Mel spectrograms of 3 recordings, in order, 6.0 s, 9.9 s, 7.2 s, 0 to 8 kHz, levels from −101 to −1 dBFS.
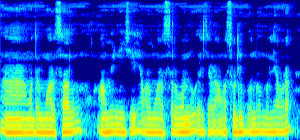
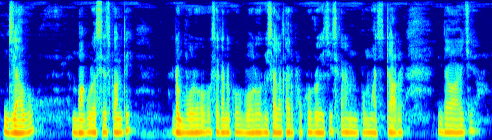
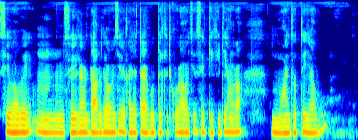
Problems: background sounds at intervals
